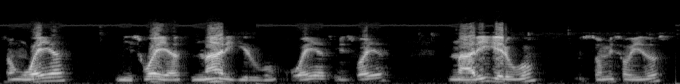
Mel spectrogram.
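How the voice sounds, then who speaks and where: A man teaching a vocabulary lesson, saying each word slowly and repeating it for pronunciation drill. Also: mid-range voice, bright, forceful tone, a little hiss or hum, poor audio. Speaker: language teacher.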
